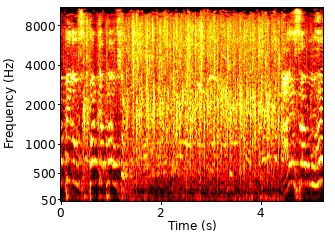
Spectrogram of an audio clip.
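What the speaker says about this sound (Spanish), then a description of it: "licenciado Juan de los Santos, para la cual pido un fuerte aplauso." Loud crowd applause at a political party rally in Santo Domingo Este, dense clapping with cheering voices mixed in, sustained for several seconds close and full.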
